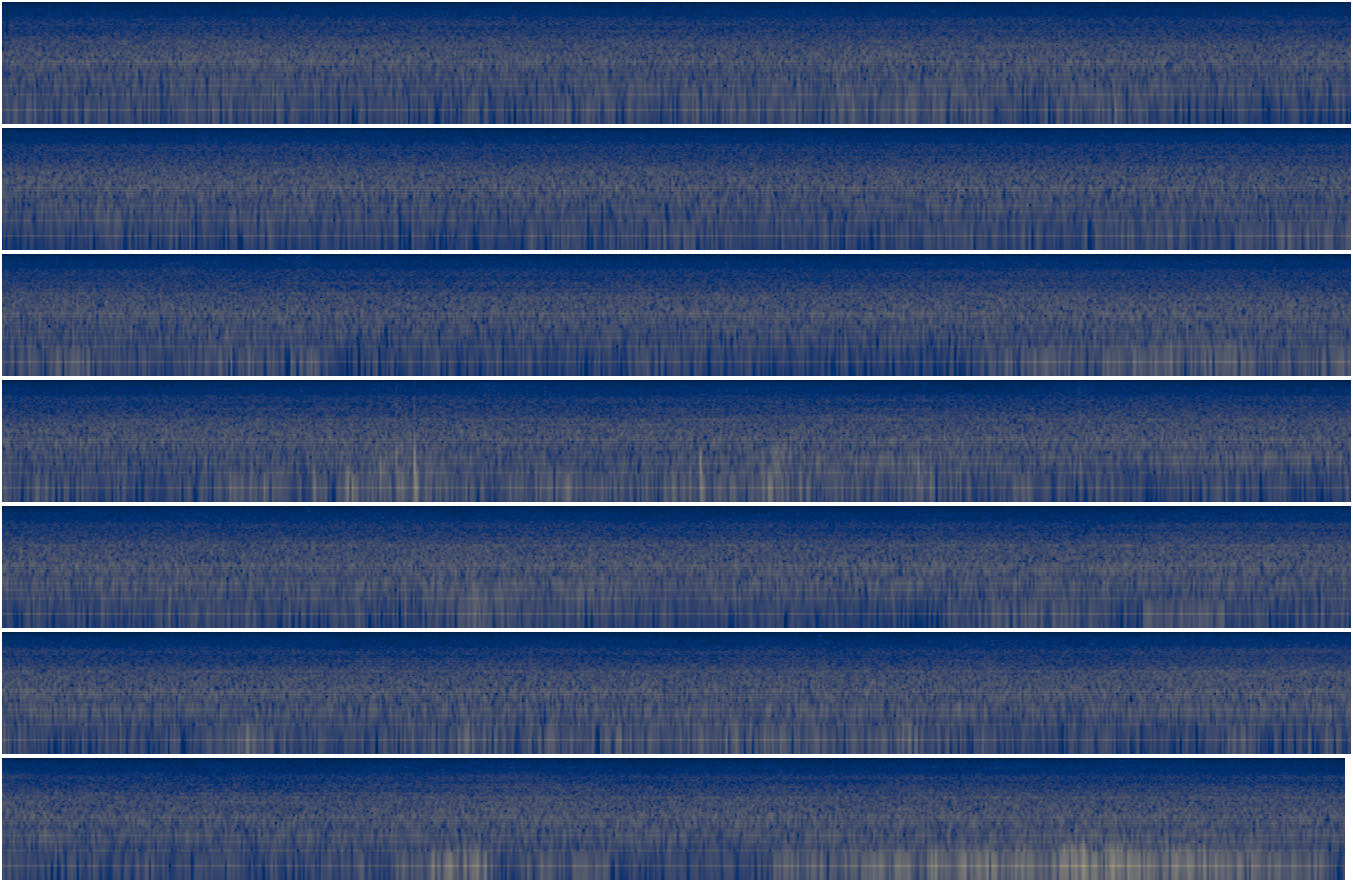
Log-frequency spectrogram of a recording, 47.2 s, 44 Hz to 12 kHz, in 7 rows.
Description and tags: UK Birmingham canal between ICC and Aston, hotel with kitchen extractor fan mounted on roof of restaurant area. Noise on the cusp of being pitched from the cowl, superimposed on the fan motor pitch.
H2 Zoom front mic with wind shield, hand held, some wind noise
